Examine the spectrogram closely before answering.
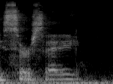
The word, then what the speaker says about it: Circe: This is the one I said that was thicker than I knew, but Cersei by Madeline Miller, and I believe that's pronounced correctly, Cersei.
